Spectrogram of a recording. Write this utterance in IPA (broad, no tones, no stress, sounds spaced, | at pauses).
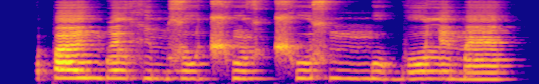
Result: p a ɪ̯ m b ɛ l x i m z u t͡ʃʰ ũ z t͡ʃʰ u s mː u b o l e m ɛ̃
